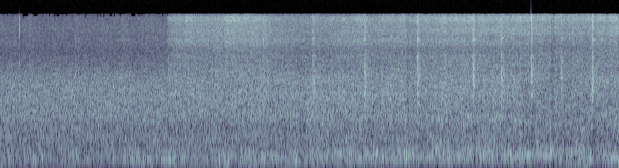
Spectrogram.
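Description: A train running past on the line under heavy wind noise on the microphone. From about three seconds in there is a scattering of sharp clicks that grows more frequent.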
